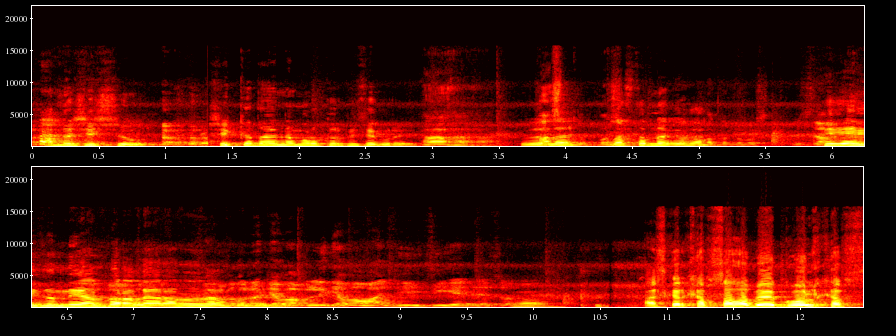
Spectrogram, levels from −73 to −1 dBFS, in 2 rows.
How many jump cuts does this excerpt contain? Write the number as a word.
two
